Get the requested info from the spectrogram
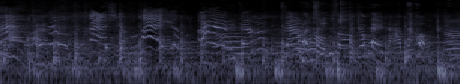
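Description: Young children's high-pitched voices chattering and squealing playfully throughout, with music playing in the background.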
